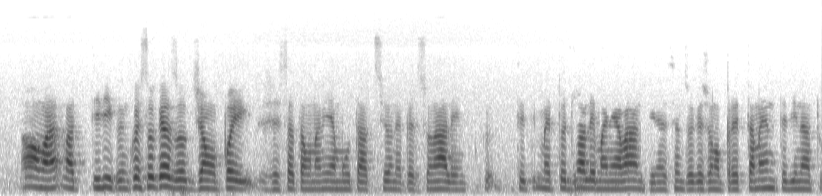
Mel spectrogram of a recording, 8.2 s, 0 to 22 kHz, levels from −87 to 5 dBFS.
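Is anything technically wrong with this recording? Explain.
Yes, there are two kinds of fault in this speech clip.

From 1.19 to 4.59 s there is a call bitrate drop. The network's bandwidth estimate fell, and the encoder was pushed from 64 kbps down to about 18 kbps. It stayed at its lowest for 1.33 s. With so few bits it quantises the signal coarsely and discards the upper frequencies. The voice goes muffled and watery, with a rough, smeared texture, until the rate climbs back.

Two short dips follow, at 5.74 to 5.82 s and at 6.44 to 6.55 s. Each lasts about a tenth of a second or less, and the voice falls by around 10 dB. This is likely speech suppressed in double talk. The echo canceller, faced with both ends talking at once, could not tell the near talker from returning loudspeaker echo, so it attenuated everything. You hear the voice briefly duck, as if momentarily pulled away.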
